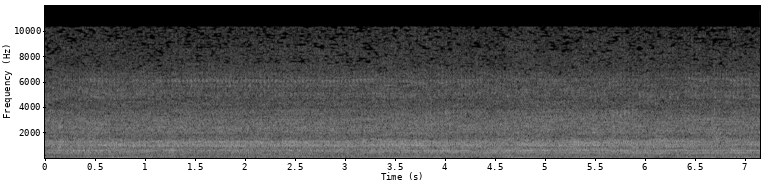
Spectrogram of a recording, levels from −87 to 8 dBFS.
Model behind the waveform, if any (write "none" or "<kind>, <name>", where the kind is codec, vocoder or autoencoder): none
